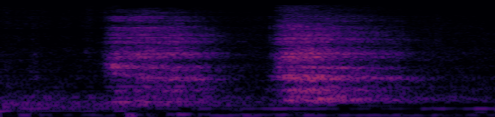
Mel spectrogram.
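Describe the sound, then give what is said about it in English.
A voice imitates how the divine name YHWH is said, producing two long breathy exhales, one after another, each swelling and then fading, with no words spoken. “She said, it's the breath. She says, when God put his name in creation, he put it in the breath.”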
